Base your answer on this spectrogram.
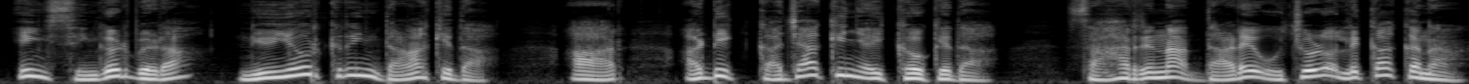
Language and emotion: Santali, happy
